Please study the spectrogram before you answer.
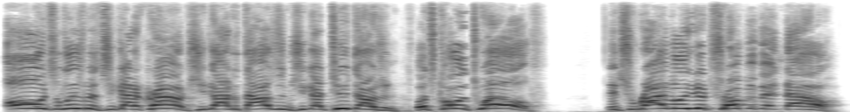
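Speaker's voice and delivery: very high, squealing mock excitement; hammed-up high giddy squeal; mock giddy Democrats. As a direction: gush and gasp over a tiny crowd.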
